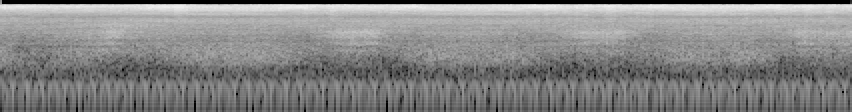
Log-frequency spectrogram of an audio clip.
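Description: Airbrush spraying paint: a steady hiss of air and paint through the nozzle, over a low, fast-pulsing hum.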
